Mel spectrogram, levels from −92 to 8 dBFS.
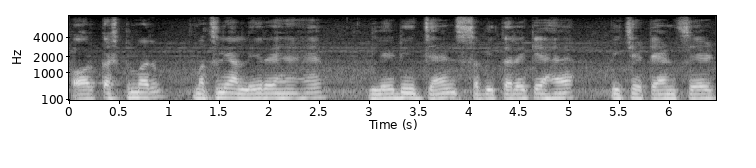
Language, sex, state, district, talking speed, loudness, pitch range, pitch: Hindi, male, Rajasthan, Bikaner, 150 wpm, -11 LUFS, 115-130 Hz, 125 Hz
